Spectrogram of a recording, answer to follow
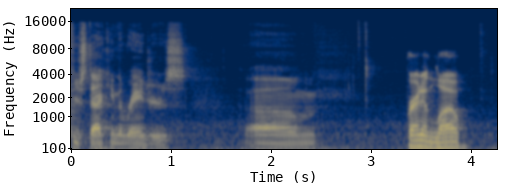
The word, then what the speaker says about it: Lowe: Brandon Lowe. Brandon Lau, yeah, I think it's Lau. Adam told me. Is it? Why? Fuck, it's spelled like Lowe.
